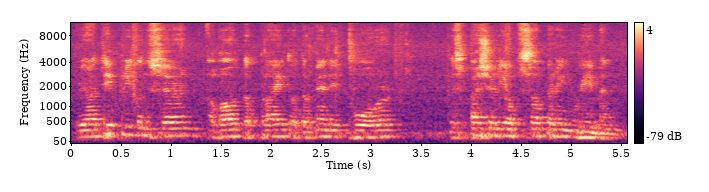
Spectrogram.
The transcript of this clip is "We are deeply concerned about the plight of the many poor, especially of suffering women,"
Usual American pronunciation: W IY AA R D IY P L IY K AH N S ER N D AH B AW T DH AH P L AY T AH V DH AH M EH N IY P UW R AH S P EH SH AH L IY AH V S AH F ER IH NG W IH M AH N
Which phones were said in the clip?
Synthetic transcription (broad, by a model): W IY AA R D IY P L IY K AH N S ER N D AH B AW T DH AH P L AY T AH V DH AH M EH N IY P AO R AH S P EH SH AH L IY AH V S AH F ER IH NG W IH M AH N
